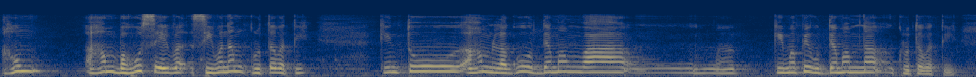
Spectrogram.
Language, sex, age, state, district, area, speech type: Sanskrit, female, 60+, Maharashtra, Nanded, urban, spontaneous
